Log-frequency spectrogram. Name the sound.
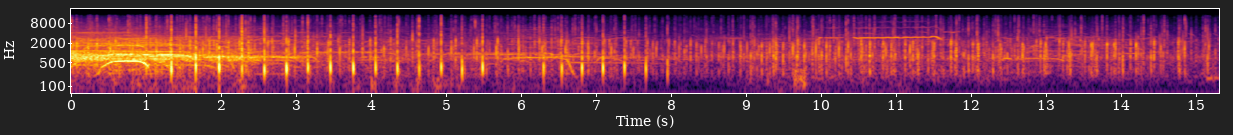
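applause and cheering for the graduating class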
